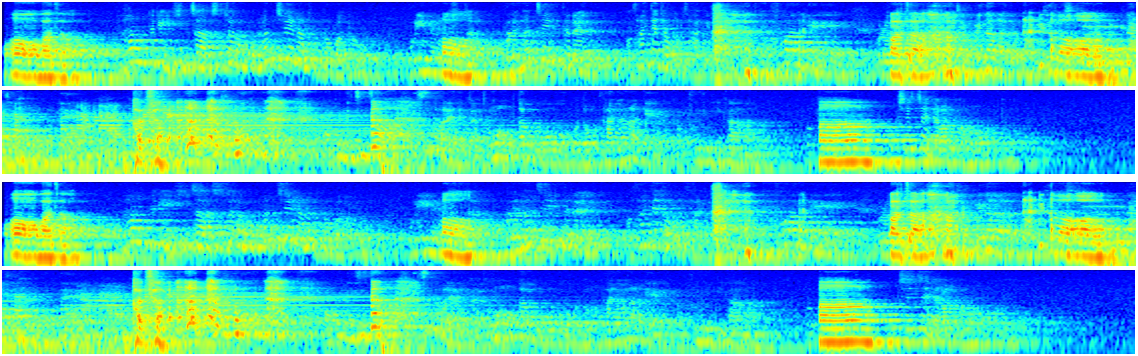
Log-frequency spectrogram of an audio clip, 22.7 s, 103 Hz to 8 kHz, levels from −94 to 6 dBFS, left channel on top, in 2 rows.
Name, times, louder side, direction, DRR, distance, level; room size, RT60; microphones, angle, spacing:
voice 1, 0.0-0.8 4.4-4.7 7.1-7.5 8.9-9.6 10.2-11.1 12.6-13.5 14.0-14.2 15.0-15.2 19.5-20.1, right 2 dB, 15° right, 8 dB, 0.3 m, -22 dB
voice 2, 1.1-3.7 4.0-6.0 6.2-13.1 13.5-18.9 19.5-19.7 20.2-21.4, equal, 75° left, -4 dB, 2.3 m, -37 dB
sound 1, 10.8-17.5, left 2 dB, 60° left, 0.8 m, -36 dB
13.0 x 8.5 x 3.3 m, 2.8 s
head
